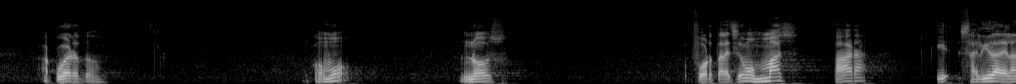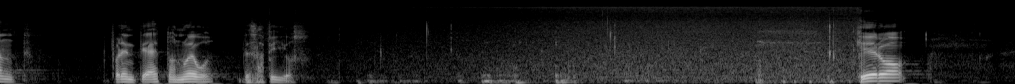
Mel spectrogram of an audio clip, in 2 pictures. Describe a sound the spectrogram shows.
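A middle-aged man speaks into a microphone in short, measured phrases with pauses.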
